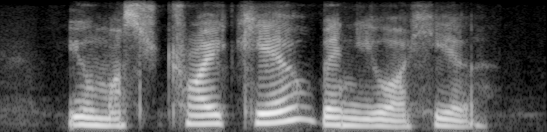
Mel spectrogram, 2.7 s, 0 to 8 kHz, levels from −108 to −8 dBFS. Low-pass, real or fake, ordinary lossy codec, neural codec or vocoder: 7.2 kHz; fake; Opus, 16 kbps; codec, 16 kHz, 4 kbps, FreqCodec, larger model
